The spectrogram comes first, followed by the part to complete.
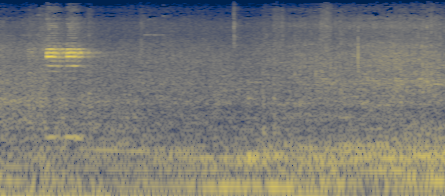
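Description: Steady low rumble of motor traffic, with a short, flat horn toot about half a second in.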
